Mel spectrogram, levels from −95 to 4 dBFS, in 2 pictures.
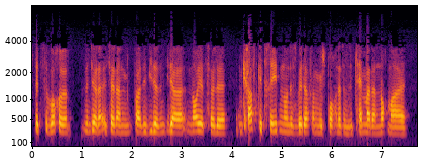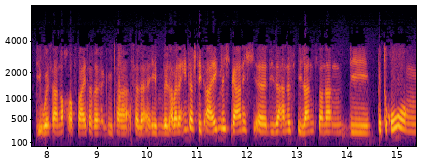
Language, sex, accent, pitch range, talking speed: German, male, German, 125-135 Hz, 185 wpm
